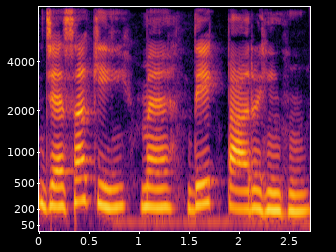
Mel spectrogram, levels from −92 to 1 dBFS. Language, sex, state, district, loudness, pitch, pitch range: Hindi, female, Goa, North and South Goa, -14 LUFS, 220 Hz, 205-235 Hz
